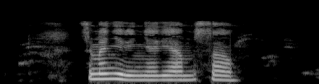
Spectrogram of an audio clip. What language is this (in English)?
Ganda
